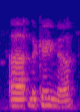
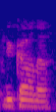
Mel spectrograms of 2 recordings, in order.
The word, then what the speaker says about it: Lugana: I try to explain to somebody why I say Lugana, Laguna instead of Lugana.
